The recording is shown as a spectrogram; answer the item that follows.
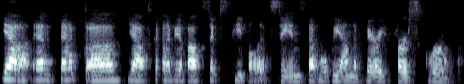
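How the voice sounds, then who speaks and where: A woman's voice: on the low side, little pitch movement, unhurried, dull audio. A woman with a Chicago American accent, speaking conversationally as a co-presenter. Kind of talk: conversational interview.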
